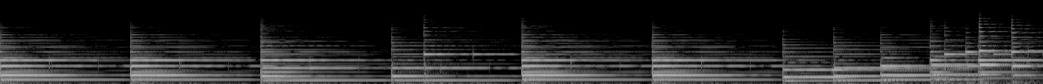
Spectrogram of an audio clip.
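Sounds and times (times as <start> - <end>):
acoustic piano loops: 0.0 - 10.4.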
